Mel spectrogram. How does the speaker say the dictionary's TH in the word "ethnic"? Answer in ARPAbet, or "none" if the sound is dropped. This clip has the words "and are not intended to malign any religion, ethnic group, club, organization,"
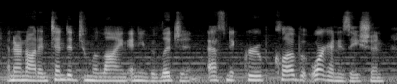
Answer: TH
